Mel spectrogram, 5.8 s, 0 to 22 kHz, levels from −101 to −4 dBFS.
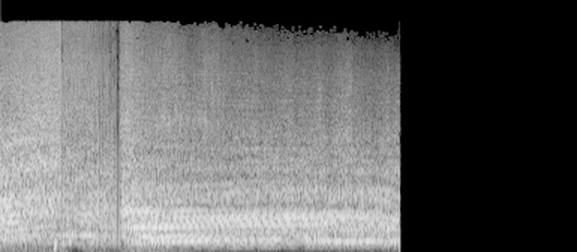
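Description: A cut-off end arrives at 4.00 s: the sound stops abruptly mid-event and falls straight to digital silence for the remaining 1.78 s, with no natural decay or tail. The final buffers were never written or played out, so the audio simply ends.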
